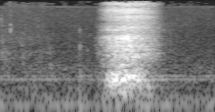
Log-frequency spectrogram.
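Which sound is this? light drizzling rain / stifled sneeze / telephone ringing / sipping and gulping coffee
stifled sneeze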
